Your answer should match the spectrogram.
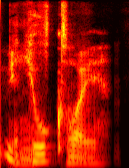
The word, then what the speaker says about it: Yokoi: Yoko. Vergebt mir, wenn ich Namen falsch ausspreche. Ich bin Yokoi. – Was habe ich gesagt? – Yoko hast du gesagt.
